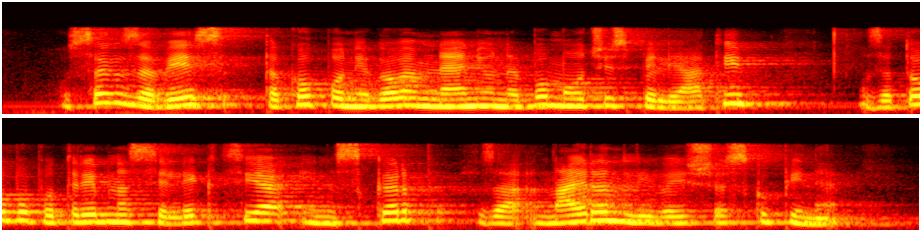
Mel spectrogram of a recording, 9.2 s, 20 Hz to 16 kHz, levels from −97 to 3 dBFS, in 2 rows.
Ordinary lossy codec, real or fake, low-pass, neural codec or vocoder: none; real; 7.2 kHz; none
